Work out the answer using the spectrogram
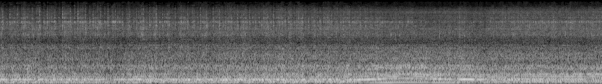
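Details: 1979 Suzuki GS550E four-cylinder motorcycle, laid up under a cover in a garage for about five years, starts and idles steadily with one short throttle blip; it runs after long storage.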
